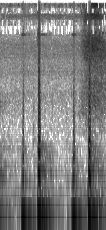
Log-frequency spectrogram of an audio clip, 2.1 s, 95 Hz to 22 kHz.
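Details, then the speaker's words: Cardiovascular examination demonstration, auscultation at the pulmonary point, where S2 is louder than S1 due to closure of the pulmonary valve: normal heart sounds at the pulmonary area. "pulmonary point here also is too louder because closure of the same wall."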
